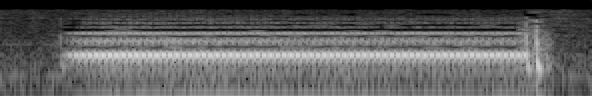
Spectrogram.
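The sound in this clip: A loud, steady telephone tone holds unbroken for nearly two seconds, then cuts off with a brief click.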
